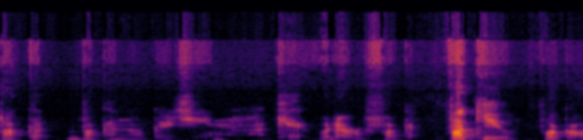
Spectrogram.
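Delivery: irritated, annoyed, breathy half-whisper muttering. The speaker's annoyance takes over while chatting with a co-host, annoyed. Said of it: "my my annoyance is taking over".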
